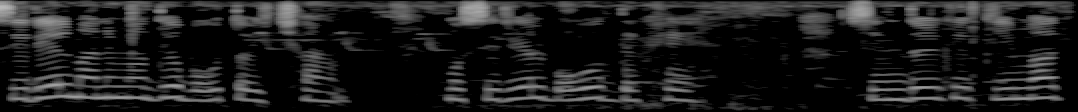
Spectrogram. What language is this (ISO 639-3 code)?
ori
